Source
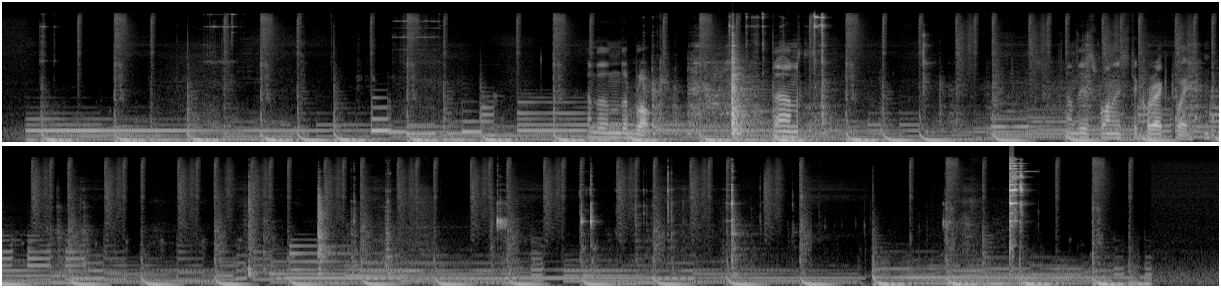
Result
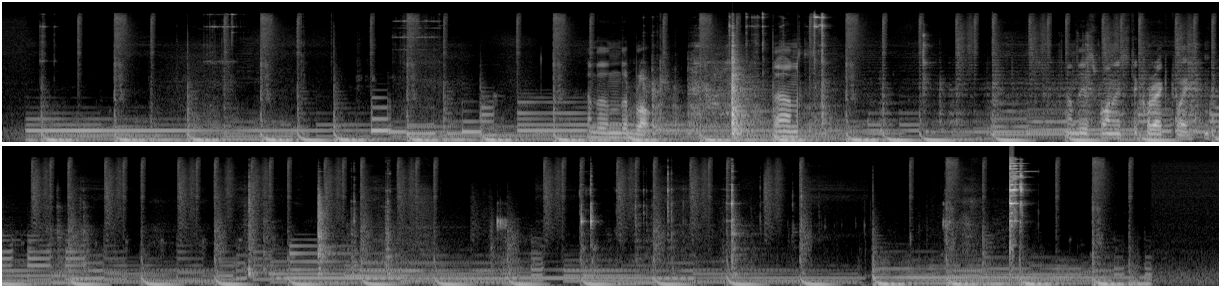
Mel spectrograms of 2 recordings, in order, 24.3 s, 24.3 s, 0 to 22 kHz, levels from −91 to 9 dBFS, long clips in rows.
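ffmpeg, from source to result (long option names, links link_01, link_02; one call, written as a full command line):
ffmpeg -i in.wav -filter_complex "[0:a]asettb=1/sr,asplit=3[link_01][link_02][link_03];[link_01]atrim=end=8.604[link_04];[link_02]atrim=start=8.6:end=12.13,asetpts=PTS-STARTPTS,afade=type=in:duration=0.004:curve=qsin,afade=type=out:start_time=3.526:duration=0.004:curve=qsin,aecho=1:1:3.5:0.65,atrim=end_sample=155673[link_05];[link_03]atrim=start=12.126[link_06];[link_04][link_05]acrossfade=duration=0.004:curve1=hsin:curve2=qsin[link_07];[link_07][link_06]acrossfade=duration=0.004:curve1=qsin:curve2=hsin,asettb=1/sr,asplit=3[link_08][link_09][link_10];[link_08]atrim=end=16.804[link_11];[link_09]atrim=start=16.8:end=17.5,asetpts=PTS-STARTPTS,afade=type=in:duration=0.004:curve=qsin,afade=type=out:start_time=0.696:duration=0.004:curve=qsin,lowpass=1700[link_12];[link_10]atrim=start=17.496[link_13];[link_11][link_12]acrossfade=duration=0.004:curve1=hsin:curve2=qsin[link_14];[link_14][link_13]acrossfade=duration=0.004:curve1=qsin:curve2=hsin" out.wav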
